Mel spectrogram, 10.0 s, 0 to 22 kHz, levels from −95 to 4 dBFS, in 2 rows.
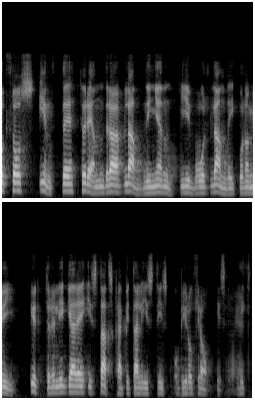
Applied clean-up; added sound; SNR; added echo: neural mask model DeepFilterNet 3.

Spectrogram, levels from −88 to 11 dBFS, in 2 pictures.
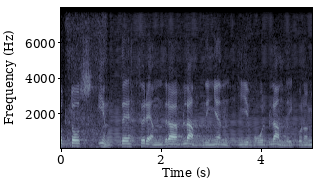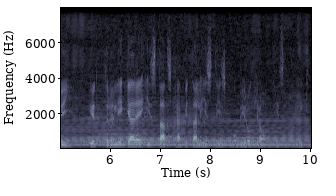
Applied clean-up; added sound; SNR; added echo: none; Boat, Water vehicle; 8 dB; none.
